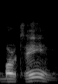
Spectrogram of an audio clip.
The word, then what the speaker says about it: Martin: But is it Martin or Martin? It's Martin. That's how I say it.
